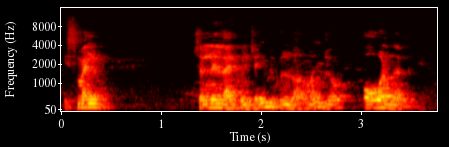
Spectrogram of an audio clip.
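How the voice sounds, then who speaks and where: Man, interview coach, mid-pitched voice, echoey room, faint background hum. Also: fairly quick, darkish tone. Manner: repeats "है ना" as a tag, direct and instructive. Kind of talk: casual advice video.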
